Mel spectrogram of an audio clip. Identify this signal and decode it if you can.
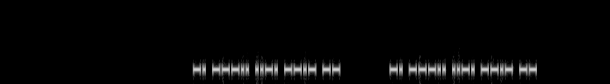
Morse code, heard as a keyed tone, about 53 wpm, 700 Hz. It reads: N8FQM N8FQM
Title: USA Call Signs - 5 Characters - Repeated 2x - 50wpm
